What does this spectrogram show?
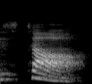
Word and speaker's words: star: ask okay task star no pronunciation of r is coming so it is star okay r is silent there that's why you can just prolong it and say star okay then comes um o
